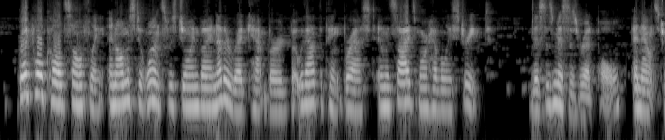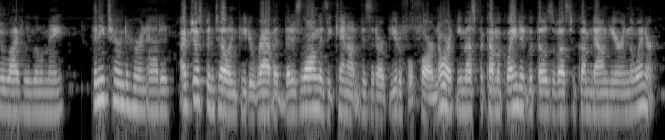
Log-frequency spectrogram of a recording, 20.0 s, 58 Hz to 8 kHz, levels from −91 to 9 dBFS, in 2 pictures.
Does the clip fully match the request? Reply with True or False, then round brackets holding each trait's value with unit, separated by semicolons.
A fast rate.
True (220 wpm)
